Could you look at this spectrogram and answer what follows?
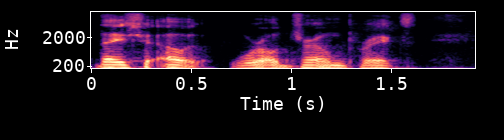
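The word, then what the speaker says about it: Prix: show oh World drone Pricks H it's awesome wait what did you say World drone Pricks oh x x like chicks with tricks X World Dr PR it's a PG podcast is silent apparently whatever it is now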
